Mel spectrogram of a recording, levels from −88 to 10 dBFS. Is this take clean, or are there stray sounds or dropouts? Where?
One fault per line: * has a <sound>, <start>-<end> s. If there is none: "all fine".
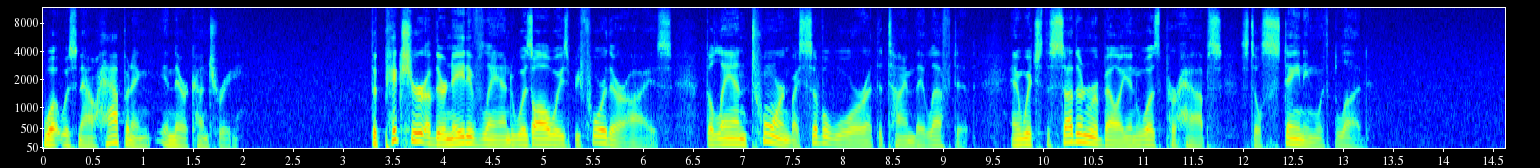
all fine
